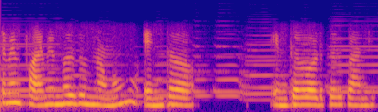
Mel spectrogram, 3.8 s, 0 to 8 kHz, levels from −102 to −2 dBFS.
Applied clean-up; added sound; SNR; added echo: none; Brass instrument; 16 dB; none.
